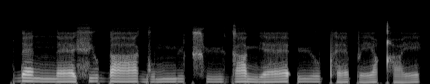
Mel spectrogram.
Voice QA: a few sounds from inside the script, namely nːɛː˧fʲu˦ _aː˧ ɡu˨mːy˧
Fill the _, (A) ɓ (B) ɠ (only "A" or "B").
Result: B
